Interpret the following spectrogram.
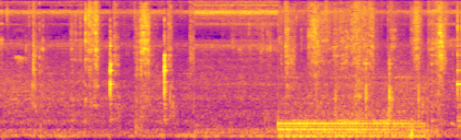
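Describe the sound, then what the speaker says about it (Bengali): Food sizzling in a pan while a spoon scrapes and stirs with scattered clinks; a low steady hum joins in partway through. "ভালো করে ভাজা হয়ে গেছে"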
